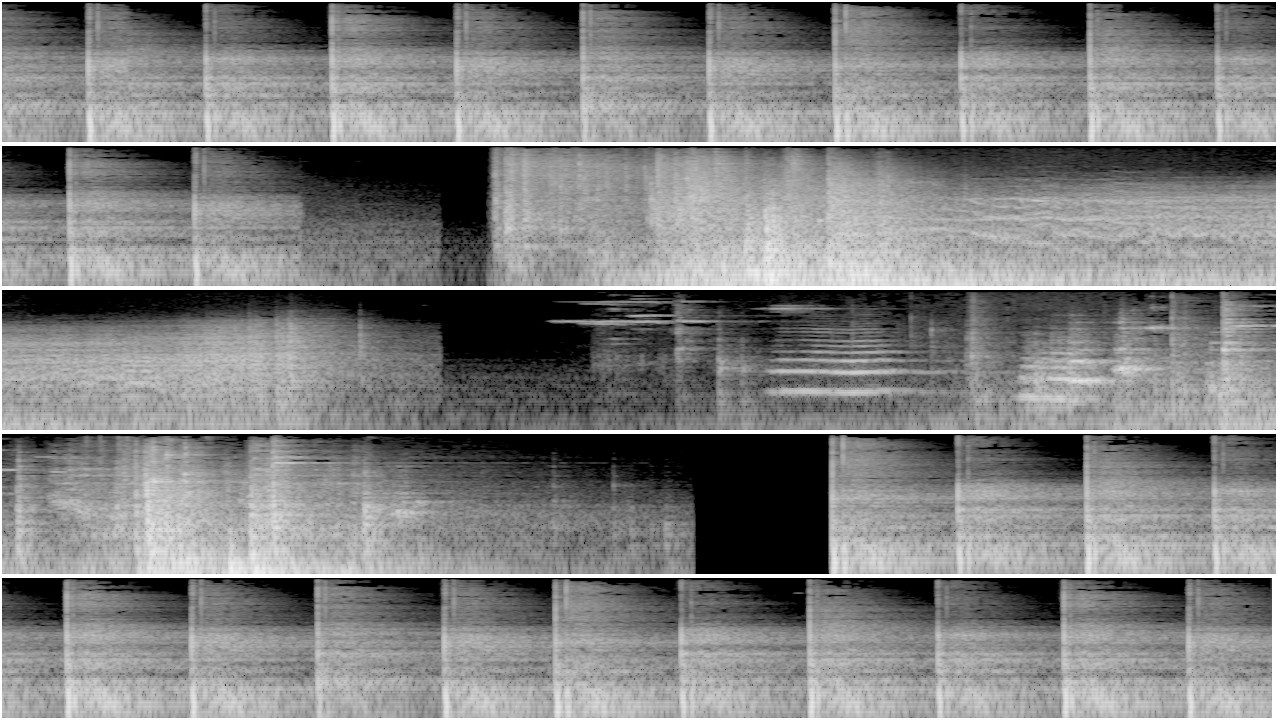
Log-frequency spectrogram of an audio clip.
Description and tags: Walk to dungeon
Walking to dungeon, opening and closing door, and walking back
